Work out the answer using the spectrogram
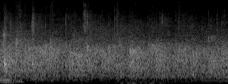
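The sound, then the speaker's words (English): A church audience at Salem Reformed Church applauds its new members with steady, even clapping that holds at a constant level throughout, with no voices standing out. “Let's give them a hand,”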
